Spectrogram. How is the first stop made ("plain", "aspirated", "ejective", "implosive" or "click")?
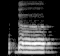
implosive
